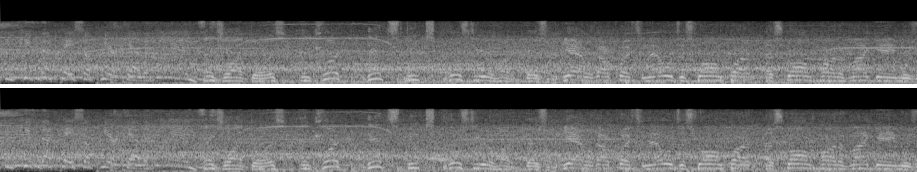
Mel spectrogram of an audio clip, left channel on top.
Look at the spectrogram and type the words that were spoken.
can keep that pace up here, Kevin. Thanks a lot, Doris. And Clark, that speaks close to your heart, doesn't it? Yeah, without question. That was a strong part of my game was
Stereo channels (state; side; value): normal; both; correlation 0.59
